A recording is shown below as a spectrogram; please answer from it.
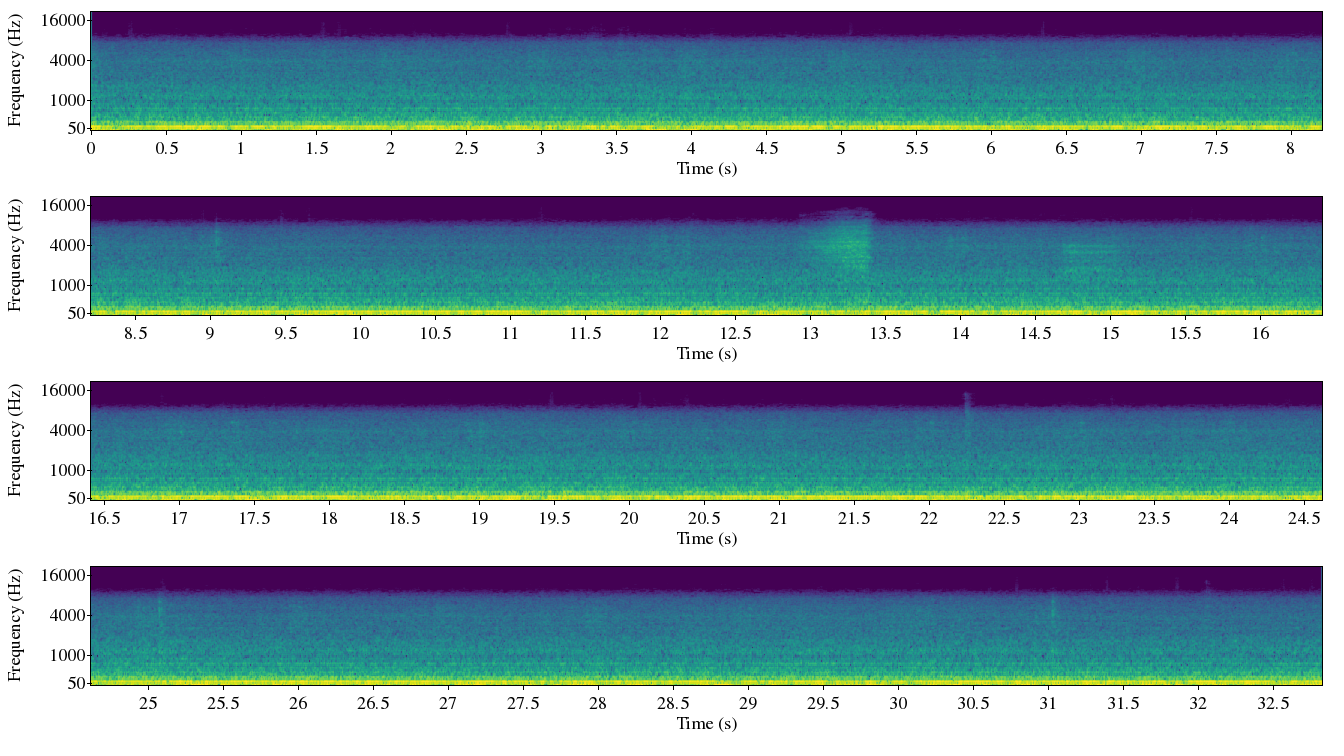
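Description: Steady low hum inside the carriage of a stationary electric express train, from its onboard equipment running while it waits. A brief high chirp sounds about halfway through, with a fainter one just after.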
